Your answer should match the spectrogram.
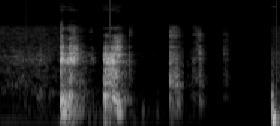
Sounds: Sneeze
